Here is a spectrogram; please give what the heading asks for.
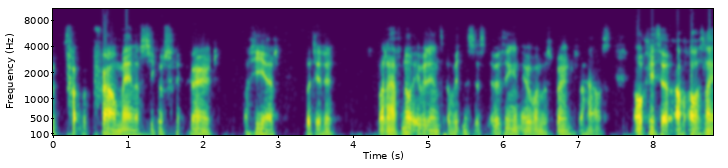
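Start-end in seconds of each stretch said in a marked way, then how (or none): none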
